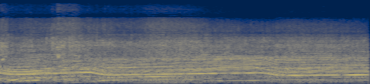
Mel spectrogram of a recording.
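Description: Drag-racing cars' engines at full throttle accelerating down the strip, the pitch dropping at each upshift: just after the start, about a second and a half in, and about four seconds in.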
